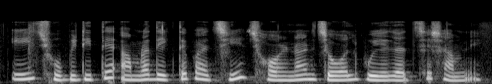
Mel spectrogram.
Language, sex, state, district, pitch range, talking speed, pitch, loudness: Bengali, female, West Bengal, Cooch Behar, 205-245 Hz, 120 wpm, 225 Hz, -16 LUFS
